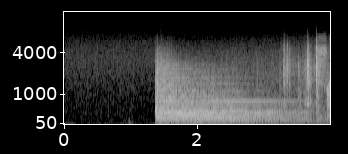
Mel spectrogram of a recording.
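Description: A cartoon doorbell rung as one gong-like tone that starts suddenly about a second and a half in and rings on, slowly fading.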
